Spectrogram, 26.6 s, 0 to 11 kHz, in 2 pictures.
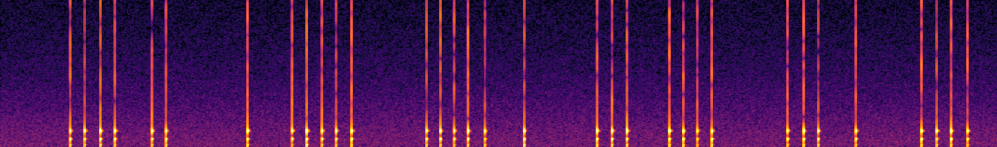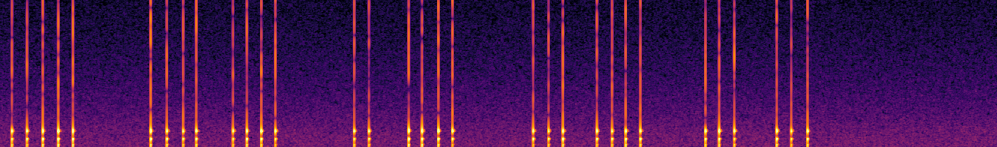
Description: Tap code, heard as taps on a table, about 5 knocks a second. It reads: REVOLUTION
